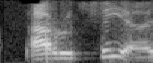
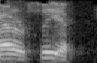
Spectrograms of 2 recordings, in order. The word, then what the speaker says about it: parousia: Again, he's an imitator of God, and not only that, the Antichrist's arrival when he shows up, it's called a parousia is the way you say the word. You'd read and say parousia if you didn't know how to pronounce it. But parousia it means coming, and again, the Antichrist's arrival is called the same thing, the same word that's used for Christ coming.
